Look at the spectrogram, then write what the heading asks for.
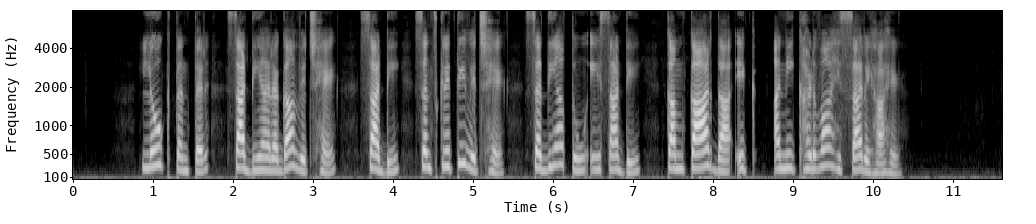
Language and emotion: Punjabi, neutral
